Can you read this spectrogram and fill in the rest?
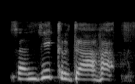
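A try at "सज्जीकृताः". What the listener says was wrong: Sanji, no? Sajji only.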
